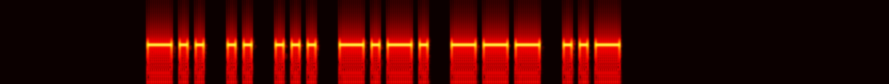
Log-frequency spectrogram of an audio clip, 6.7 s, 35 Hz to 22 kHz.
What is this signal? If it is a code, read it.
Morse code, heard as a keyed tone, about 20 wpm, 700 Hz. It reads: DISCOU
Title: Build A Word - 3 Letters At A Time - 8-Letter Words - 20wpm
